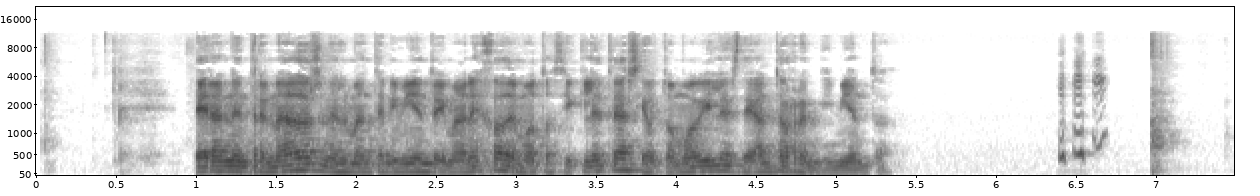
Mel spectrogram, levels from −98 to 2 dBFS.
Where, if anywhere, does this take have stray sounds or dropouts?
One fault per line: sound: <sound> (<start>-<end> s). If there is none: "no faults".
sound: laugh (6.4-6.7 s)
